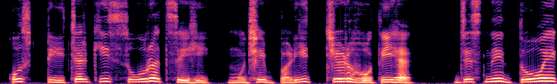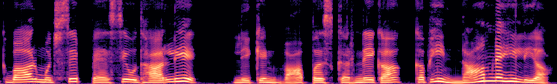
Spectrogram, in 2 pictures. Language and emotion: Hindi, disgusted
